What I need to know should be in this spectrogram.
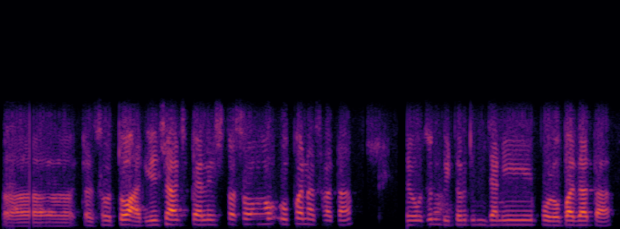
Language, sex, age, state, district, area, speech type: Goan Konkani, male, 60+, Goa, Canacona, rural, conversation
